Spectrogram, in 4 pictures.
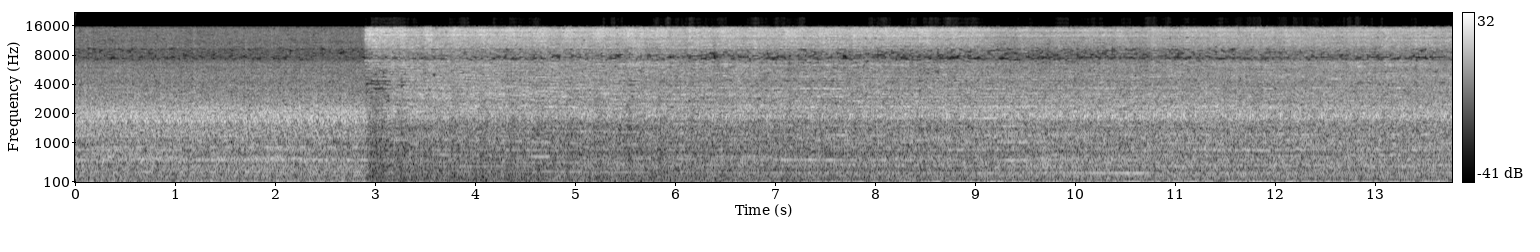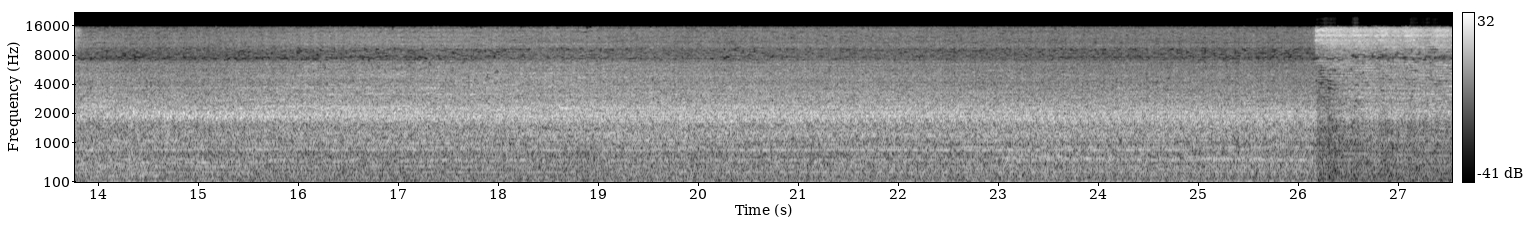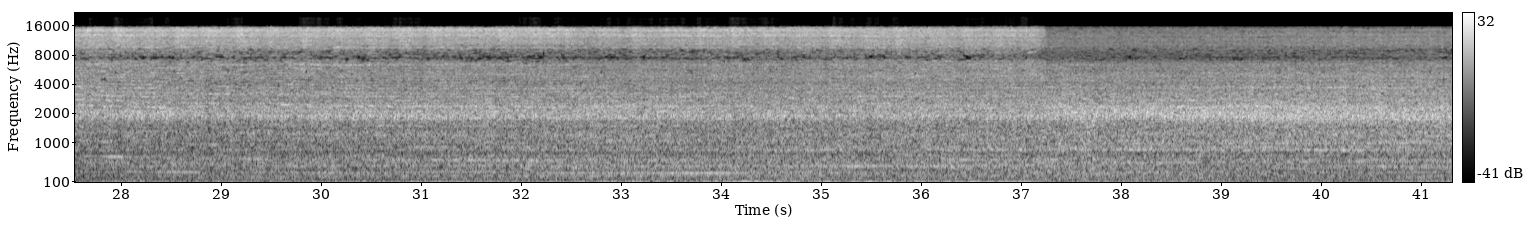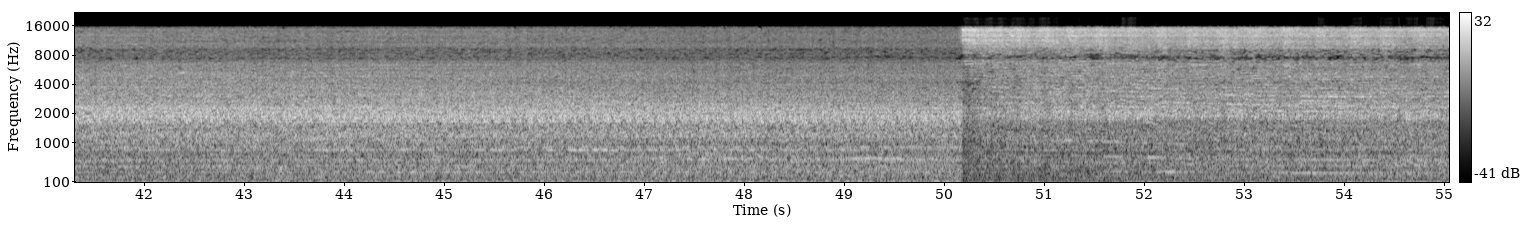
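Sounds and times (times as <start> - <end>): sawmill machinery din: 0.0 - 55.0.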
